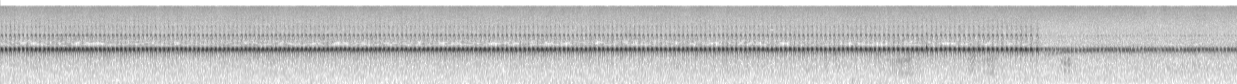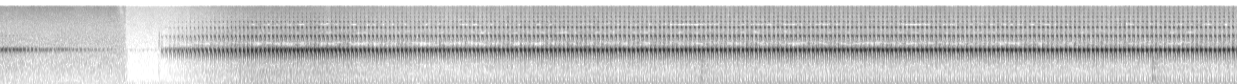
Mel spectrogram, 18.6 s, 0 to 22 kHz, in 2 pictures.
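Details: A male American toad (Bufo americanus) at Monett, Missouri gives its mating call, a long, steady, musical trill of about 29–32 pulses per second near 1,800 Hz, pausing briefly before starting another.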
